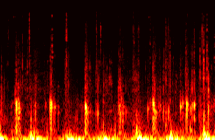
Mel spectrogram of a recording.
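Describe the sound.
A horse trots with its hooves clip-clopping in a quick, steady rhythm of sharp hollow knocks, many beats in close succession, loud and clear with no talk.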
